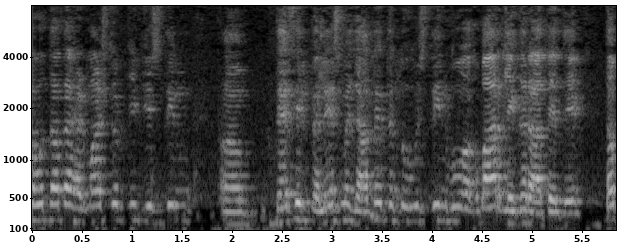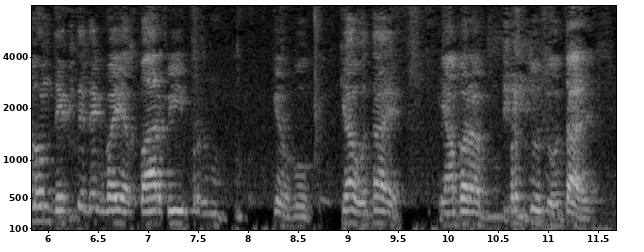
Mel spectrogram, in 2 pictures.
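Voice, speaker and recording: At a moderate pace, a man speaks in a Rajasthani accent with ordinary pitch variation, over noticeable background noise. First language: Marwari (speaking Hindi). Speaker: teacher. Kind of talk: presentation. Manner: halting, many fillers.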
